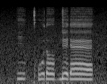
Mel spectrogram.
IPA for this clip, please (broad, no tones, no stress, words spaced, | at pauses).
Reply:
i kʷʼɤɾɤɠe ɾɛ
